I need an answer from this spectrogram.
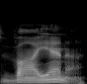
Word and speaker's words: Vienna: Now, here in Maine, it's Vienna. True story that. Many Mainers didn't even know that. Mostly because folks from St. Agathe, Sanford, and Eastport haven't passed that way, but it is Vienna, not Vienna.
